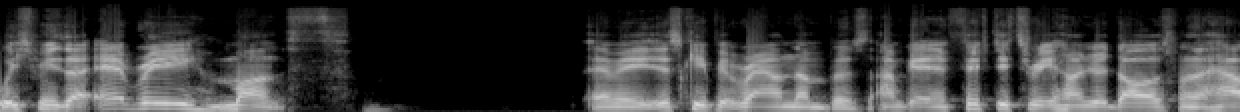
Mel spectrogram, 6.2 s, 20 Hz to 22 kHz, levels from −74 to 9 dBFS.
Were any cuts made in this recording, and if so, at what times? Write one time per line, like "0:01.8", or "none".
none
